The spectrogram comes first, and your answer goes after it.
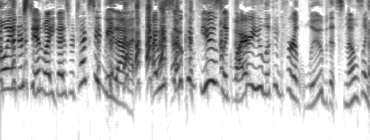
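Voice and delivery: plain reading voice

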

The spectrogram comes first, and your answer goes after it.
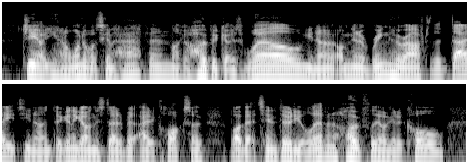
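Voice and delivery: ordinary talk, nothing marked

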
